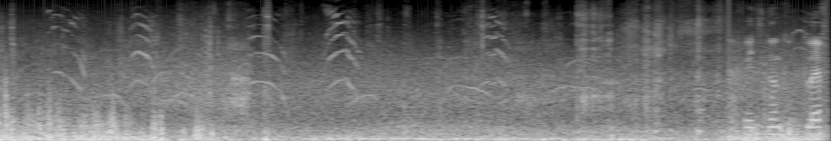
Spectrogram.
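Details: Five one-day-old kittens, taken with their mother from an outdoor cage ahead of cold stormy days, cry in thin, arched, high-pitched mews in quick succession, followed by a person talking and rustling near the end.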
